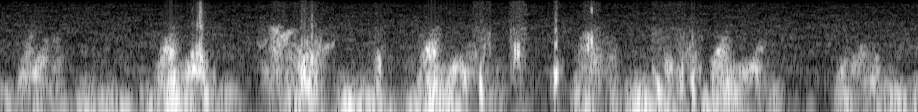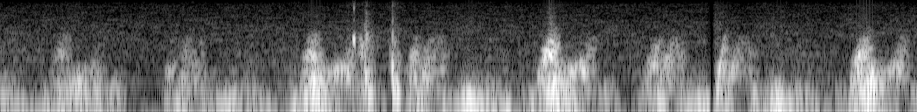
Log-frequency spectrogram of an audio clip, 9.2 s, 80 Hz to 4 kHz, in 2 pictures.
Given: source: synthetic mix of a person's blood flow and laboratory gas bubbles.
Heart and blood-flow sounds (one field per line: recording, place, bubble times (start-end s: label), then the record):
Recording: Doppler ultrasound of blood flow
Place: precordium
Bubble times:
0.92-1.08 s: bubbles
1.28-1.68 s: bubbles
1.86-1.93 s: bubbles
2.36-2.46 s: bubbles
2.54-2.64 s: bubbles
2.73-2.83 s: bubbles
2.90-3.00 s: bubbles
3.25-3.52 s: bubbles
6.32-6.49 s: bubbles
6.53-6.61 s: bubbles
From the record:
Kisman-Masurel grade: 232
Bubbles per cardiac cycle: several, 3 to 8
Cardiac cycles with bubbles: 50 to 99%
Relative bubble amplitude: moderate (0.250 to 0.450)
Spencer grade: 3 (all of the cardiac periods contain showers or single bubble signals, but not dominating or overriding the cardiac motion signals)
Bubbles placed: only in the low amplitude regions of the cardiac cycle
